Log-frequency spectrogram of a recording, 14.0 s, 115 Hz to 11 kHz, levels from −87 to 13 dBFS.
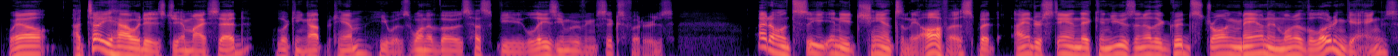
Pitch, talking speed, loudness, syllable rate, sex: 110 Hz, 195 wpm, -20 LUFS, 5.4 syllables/s, male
